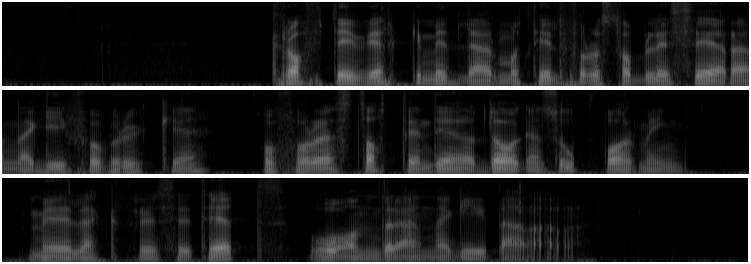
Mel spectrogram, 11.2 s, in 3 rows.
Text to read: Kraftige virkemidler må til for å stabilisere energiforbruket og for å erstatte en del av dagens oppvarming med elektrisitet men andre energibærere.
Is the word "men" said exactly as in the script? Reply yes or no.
no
